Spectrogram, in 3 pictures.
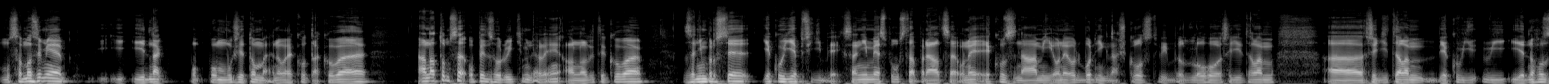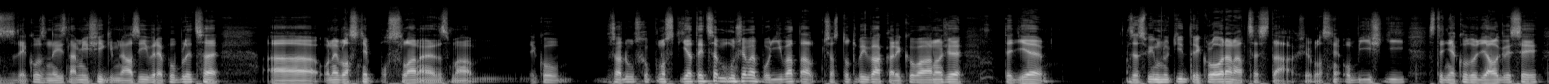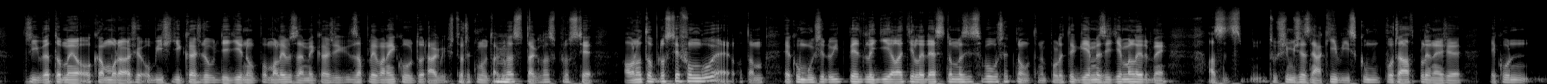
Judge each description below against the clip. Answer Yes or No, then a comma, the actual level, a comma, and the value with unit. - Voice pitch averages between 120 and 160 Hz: No, low, 110 Hz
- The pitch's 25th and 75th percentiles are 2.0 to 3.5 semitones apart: Yes, narrow, 2.5 semitones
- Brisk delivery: Yes, fast, 185 wpm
